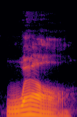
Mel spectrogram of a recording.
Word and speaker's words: well: Mas e tente não fazer, porque o que você está fazendo com well, você está fazendo em inglês, isso é W, não tem W no final. É well.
